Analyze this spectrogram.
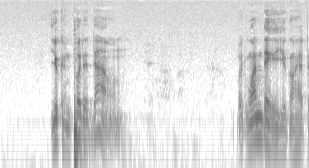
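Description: An elderly man preaches through a microphone in bursts with pauses.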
